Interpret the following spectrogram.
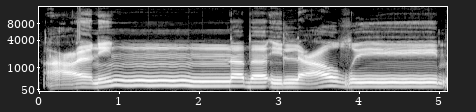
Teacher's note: عین کی آواز گلے سے نکالیں گے، حلق کے درمیان سے عین رگڑ کھاتی ہوئی آواز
